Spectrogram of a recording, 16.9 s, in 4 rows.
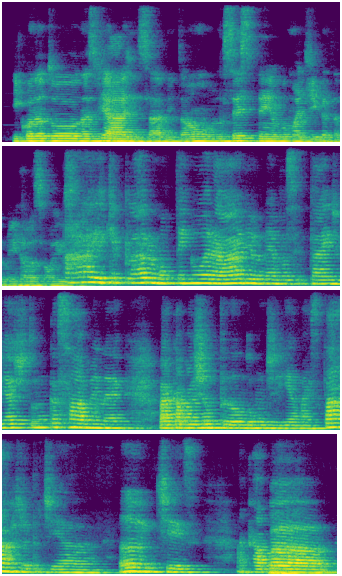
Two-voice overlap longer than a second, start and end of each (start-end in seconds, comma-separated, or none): none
